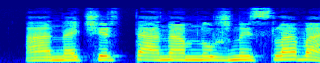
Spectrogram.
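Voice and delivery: ordinary delivery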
